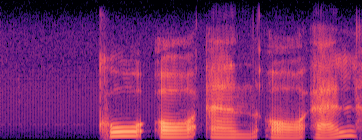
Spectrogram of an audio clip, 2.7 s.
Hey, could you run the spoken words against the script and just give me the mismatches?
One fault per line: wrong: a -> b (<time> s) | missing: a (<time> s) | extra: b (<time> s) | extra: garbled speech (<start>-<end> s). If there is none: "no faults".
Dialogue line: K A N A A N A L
missing: A N A (2.3 s)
